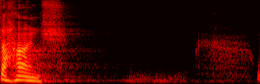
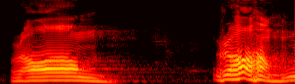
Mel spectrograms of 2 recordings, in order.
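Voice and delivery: low, drawn-out "wrong"; deflating verdict; 7 semitones lower than usual. Acted. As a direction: drop low and stretch it to burst the bubble. Bursts the imagined glee.

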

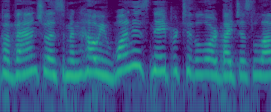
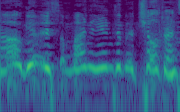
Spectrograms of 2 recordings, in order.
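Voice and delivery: higher-pitched imitation of tearful pleading; mock weeping; 5 semitones higher than usual. Weeping customer offers money for the children, lightly mock-tearful. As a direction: voice a moved woman offering help, lightly imitated.

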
